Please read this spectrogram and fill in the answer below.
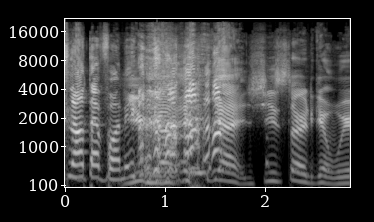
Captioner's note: laughing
